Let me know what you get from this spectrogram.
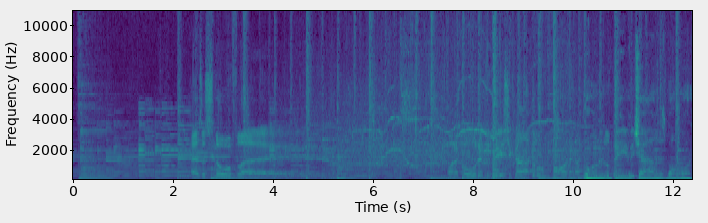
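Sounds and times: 
instrumental backing: 0.0s - 12.3s
recorded pop song: 1.8s - 12.3s
person singing a smooth flowing melody: 2.3s - 5.3s, 7.4s - 12.3s
speech: 2.4s - 4.2s, 7.6s - 12.3s.

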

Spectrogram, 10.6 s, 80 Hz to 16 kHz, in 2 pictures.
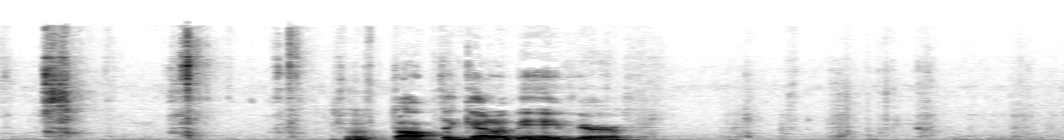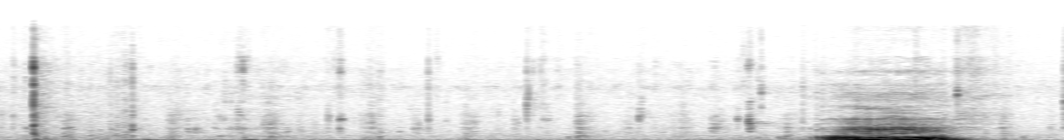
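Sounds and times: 
person chewing a crunchy chip: 0.0s - 2.0s, 2.7s - 10.6s
speech: 1.7s - 3.3s
short louder voiced hum: 9.4s - 10.3s.

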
